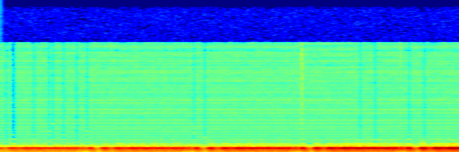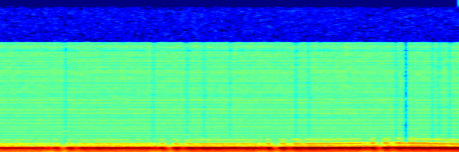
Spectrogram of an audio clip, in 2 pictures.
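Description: Ambient music: a single sustained pitched tone that swells steadily louder and starts to slide down in pitch near the end.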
